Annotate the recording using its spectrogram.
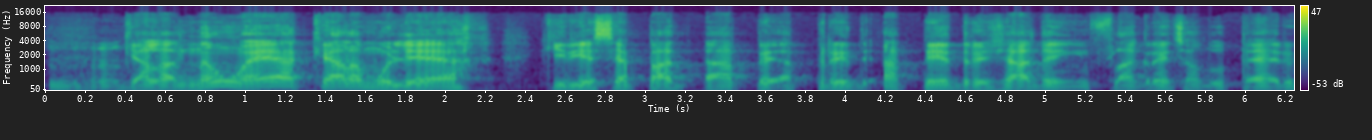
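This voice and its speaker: Against a quiet background, the speaker keeps a moderate pace broken by long, frequent pauses. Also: man. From Rio de Janeiro, Brazil. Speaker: podcast host. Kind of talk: podcast interview. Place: studio. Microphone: studio mic.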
